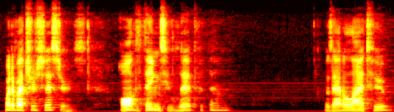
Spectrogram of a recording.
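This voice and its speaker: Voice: mid-range voice, steady tone, unhurried, creaky, highs cut off. A narrator voicing an upset, confrontational preteen girl with emotional, pleading outbursts in an audiobook-style story. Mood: hurt, accusing.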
